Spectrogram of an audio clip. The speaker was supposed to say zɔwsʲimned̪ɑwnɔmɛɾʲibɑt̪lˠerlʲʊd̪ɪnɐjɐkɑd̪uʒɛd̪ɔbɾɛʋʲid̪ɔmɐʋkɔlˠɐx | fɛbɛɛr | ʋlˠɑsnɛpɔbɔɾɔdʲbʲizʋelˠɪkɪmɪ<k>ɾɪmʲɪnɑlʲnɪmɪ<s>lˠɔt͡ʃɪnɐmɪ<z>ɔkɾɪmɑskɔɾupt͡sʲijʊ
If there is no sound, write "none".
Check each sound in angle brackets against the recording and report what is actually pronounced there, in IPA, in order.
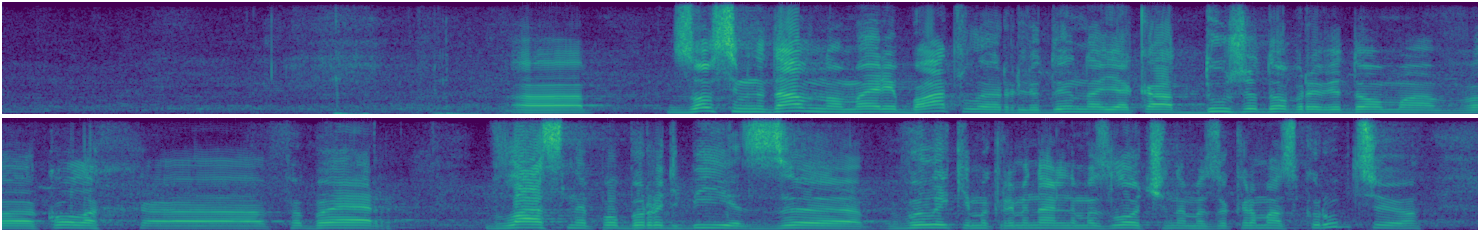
k, z, z

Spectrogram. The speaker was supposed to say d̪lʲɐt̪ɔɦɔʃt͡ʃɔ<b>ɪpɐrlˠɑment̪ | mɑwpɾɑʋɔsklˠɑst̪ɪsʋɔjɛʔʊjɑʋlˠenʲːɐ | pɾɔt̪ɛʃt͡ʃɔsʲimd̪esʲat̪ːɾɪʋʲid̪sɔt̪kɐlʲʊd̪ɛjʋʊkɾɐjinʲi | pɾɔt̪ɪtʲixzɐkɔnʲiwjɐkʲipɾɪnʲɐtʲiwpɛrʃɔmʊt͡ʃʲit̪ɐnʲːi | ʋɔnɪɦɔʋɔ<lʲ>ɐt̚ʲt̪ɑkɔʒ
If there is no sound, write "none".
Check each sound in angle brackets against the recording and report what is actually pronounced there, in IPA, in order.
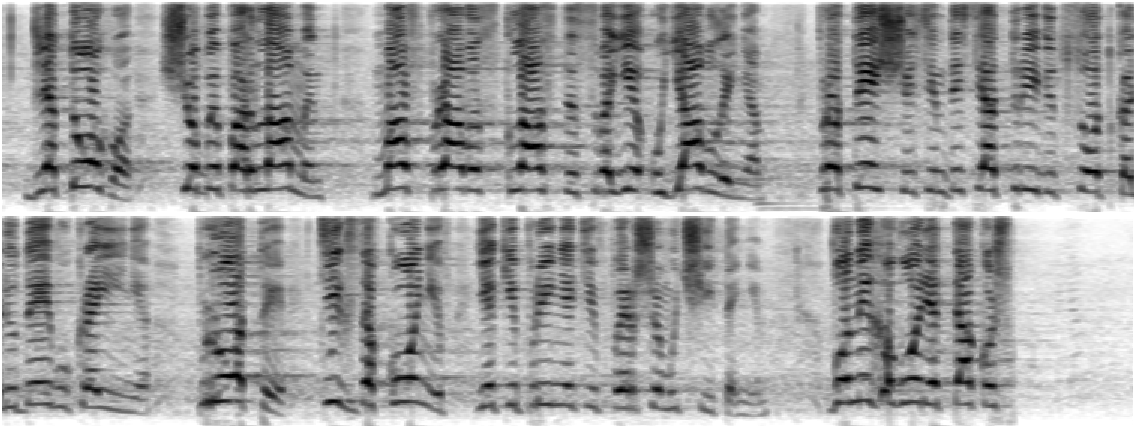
b, ɾʲ

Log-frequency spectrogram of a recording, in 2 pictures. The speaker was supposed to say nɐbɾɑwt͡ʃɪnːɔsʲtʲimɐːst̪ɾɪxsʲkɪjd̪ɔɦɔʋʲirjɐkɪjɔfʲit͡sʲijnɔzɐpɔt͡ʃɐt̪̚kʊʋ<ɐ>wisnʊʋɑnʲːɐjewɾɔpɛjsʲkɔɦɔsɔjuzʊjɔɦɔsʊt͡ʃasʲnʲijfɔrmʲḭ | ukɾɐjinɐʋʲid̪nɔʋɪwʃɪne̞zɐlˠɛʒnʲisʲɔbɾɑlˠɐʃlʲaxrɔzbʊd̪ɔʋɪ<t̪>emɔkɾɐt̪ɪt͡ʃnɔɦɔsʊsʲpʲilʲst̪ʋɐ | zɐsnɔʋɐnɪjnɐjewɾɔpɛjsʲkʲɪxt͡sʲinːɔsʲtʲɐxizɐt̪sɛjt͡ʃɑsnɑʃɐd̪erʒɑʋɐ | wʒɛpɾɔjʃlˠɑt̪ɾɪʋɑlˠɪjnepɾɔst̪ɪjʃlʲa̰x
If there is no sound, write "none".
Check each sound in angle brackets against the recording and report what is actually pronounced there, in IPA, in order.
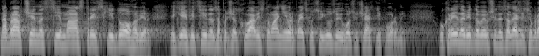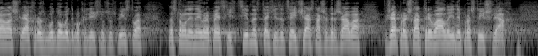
ɑ, d̪

